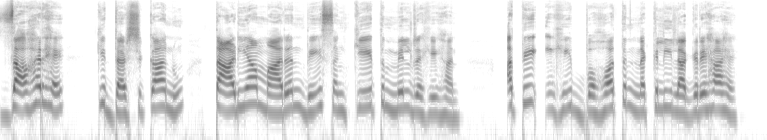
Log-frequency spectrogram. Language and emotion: Punjabi, disgusted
